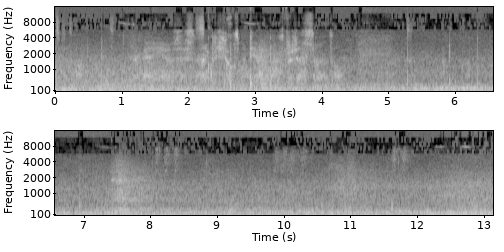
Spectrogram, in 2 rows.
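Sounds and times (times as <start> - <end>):
car engine rumble, idling or moving slowly: 0.0 - 13.1
faint airy noise: 0.0 - 13.1.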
